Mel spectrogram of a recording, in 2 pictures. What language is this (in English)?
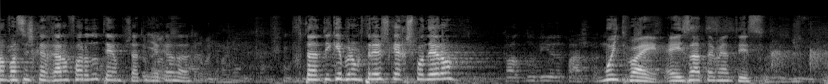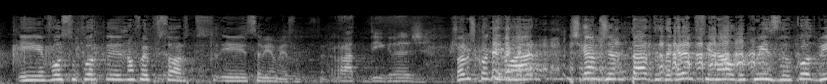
Portuguese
